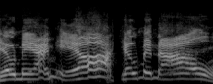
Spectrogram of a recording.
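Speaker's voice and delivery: very high, bad Austrian or German accent. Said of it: "It's the worst German accent I've ever, or Austrian accent".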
